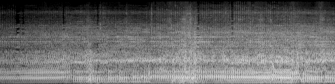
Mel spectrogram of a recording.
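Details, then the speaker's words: Small single-cylinder pit bike, just roll-started downhill in second gear. The owner suspects too much fuel in the carby. The buzz climbs and settles cleanly through a brief rev, firing steadily with no stumble; it is running properly now. "Just choked it all up. Seems like it's running good now."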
